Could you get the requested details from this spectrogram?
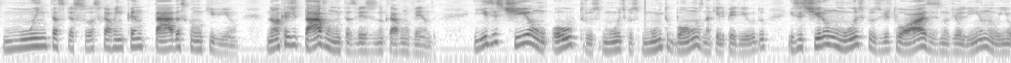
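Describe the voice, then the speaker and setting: A man teaches music history in a casual storytelling way, speaking straight to the viewer and chatting with rhetorical questions. His voice is medium-pitched and animated at a moderate pace.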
